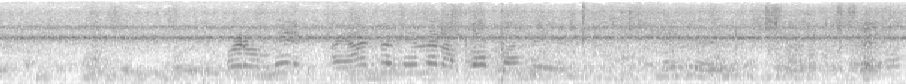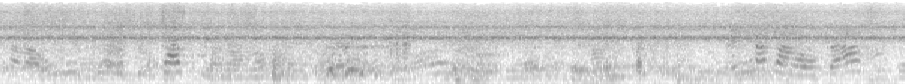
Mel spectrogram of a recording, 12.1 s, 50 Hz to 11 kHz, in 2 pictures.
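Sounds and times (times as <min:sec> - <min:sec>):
girls calling and chattering: 0:00.0 - 0:12.0.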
